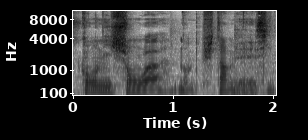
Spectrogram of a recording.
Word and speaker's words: Konnichiwa: Ça se prononce Konnichiwa.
